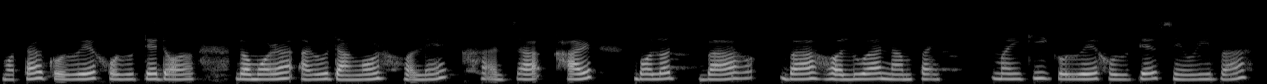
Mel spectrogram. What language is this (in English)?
Assamese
